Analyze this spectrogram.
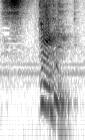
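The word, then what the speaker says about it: stilt: শিখেছি এসটি আবার দন্ত শয়টয় স্ট স্ট এই উচ্চারণ করো দন্ত শয়টয় স্ট সঙ্গে আইএলটি ইল্ট এস টি আইএলটি স্টিল্ট street না।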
